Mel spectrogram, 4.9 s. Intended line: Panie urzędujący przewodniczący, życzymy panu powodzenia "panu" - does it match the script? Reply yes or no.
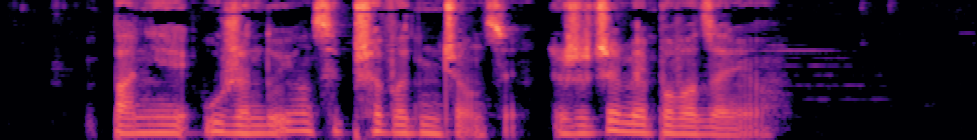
no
